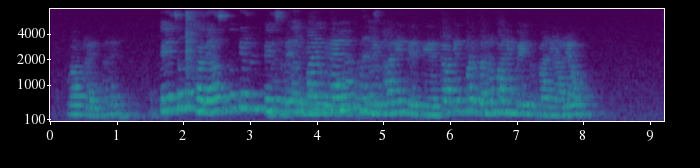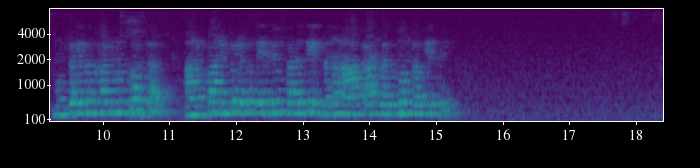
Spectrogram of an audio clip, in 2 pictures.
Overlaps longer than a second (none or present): present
